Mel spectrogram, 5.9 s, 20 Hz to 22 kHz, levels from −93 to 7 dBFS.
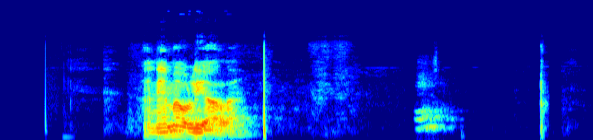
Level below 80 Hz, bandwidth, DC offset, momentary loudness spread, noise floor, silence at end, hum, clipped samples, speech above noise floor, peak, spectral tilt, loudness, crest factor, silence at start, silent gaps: -60 dBFS; 7.6 kHz; under 0.1%; 21 LU; -78 dBFS; 1.6 s; none; under 0.1%; 63 dB; -2 dBFS; -6.5 dB/octave; -15 LUFS; 20 dB; 1.45 s; none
